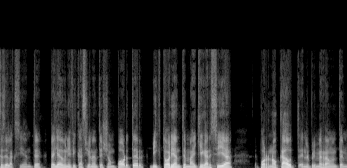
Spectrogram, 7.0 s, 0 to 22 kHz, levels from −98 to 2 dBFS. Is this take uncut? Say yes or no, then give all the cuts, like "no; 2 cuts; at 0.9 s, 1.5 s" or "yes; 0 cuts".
no; 2 cuts; at 0.9 s, 2.9 s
